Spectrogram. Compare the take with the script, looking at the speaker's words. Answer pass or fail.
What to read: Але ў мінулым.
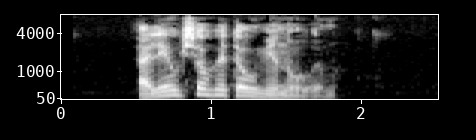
fail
